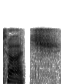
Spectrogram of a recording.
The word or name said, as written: touch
